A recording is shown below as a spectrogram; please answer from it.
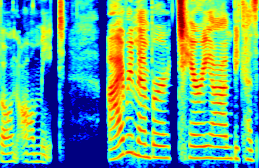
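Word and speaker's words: pterion: the right and left teron this the p is silent that is the junction where the parietal the temporals and the sphenoid bone all meet I remember terion because it's near our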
